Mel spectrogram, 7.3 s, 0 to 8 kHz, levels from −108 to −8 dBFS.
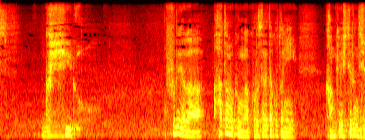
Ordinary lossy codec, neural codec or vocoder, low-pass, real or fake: none; none; 7.2 kHz; real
